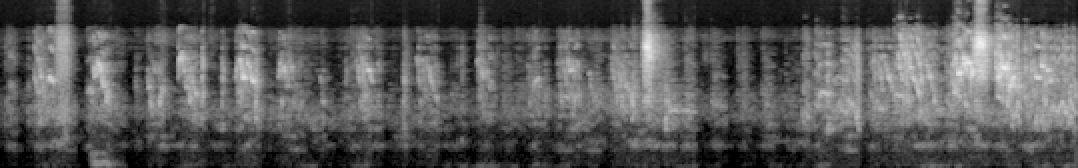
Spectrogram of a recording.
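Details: A colony of yellow budgerigars kept for breeding chatters nonstop: rapid, scratchy squawks and chirps from several overlapping birds, growing louder and denser toward the end.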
